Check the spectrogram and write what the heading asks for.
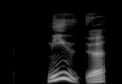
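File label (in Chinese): "谜语", Chinese; HSK6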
